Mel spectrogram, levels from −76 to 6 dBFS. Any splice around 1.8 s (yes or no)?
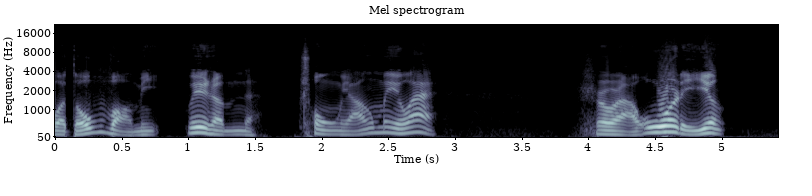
yes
